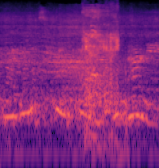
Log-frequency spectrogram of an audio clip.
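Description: Voices from an animated film's soundtrack playing through a television speaker, recorded off the screen, with a short hiss about halfway through.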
